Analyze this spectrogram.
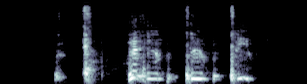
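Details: Adult presenter whose voice is struggling, coughing during a live broadcast.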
